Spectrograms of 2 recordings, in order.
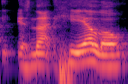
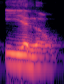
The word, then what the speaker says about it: hielo: It's not hielo. It's not hielo. It's hielo. It's hielo.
